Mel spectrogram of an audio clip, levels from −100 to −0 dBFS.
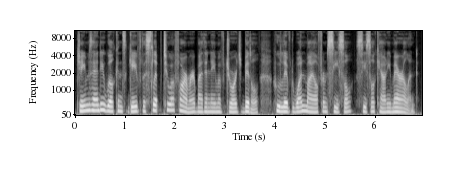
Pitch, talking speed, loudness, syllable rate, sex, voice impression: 175 Hz, 205 wpm, -17 LUFS, 5.7 syllables/s, female, feminine, adult-like, slightly tensed, slightly powerful, soft, clear, slightly raspy, intellectual, calm, friendly, elegant, slightly lively, kind, modest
